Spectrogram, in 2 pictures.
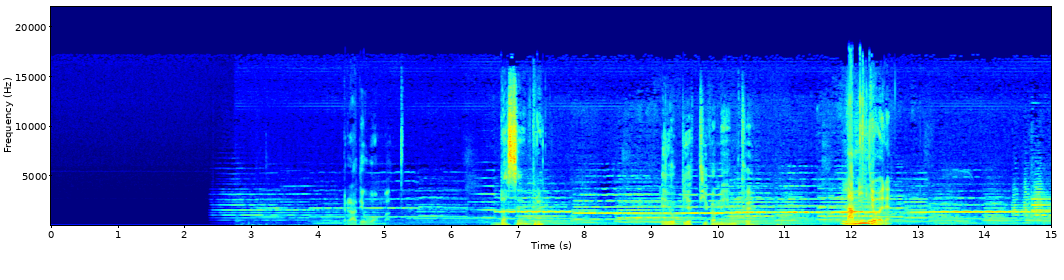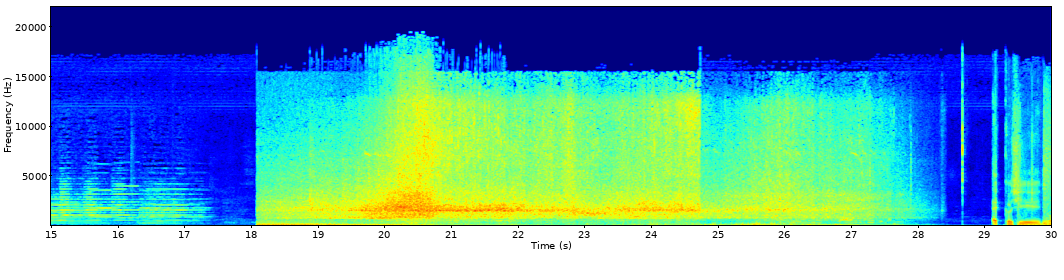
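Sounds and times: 
speech: 0:04.5 - 0:05.4, 0:06.6 - 0:07.6, 0:09.2 - 0:10.8, 0:11.8 - 0:12.7, 0:29.3 - 0:29.9
racing bicycles passing on the road during the Giro d'Italia: 0:18.1 - 0:28.4.

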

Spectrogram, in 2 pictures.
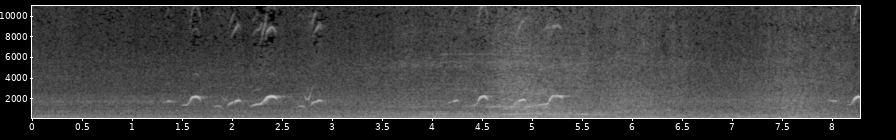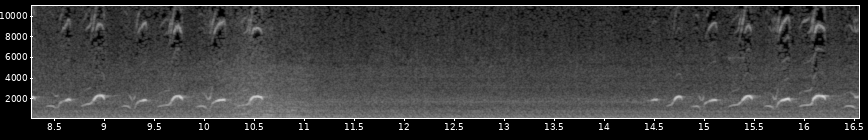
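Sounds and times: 
Hwamei giving rising whistled notes: 0:01.2 - 0:05.8, 0:07.9 - 0:10.8, 0:14.4 - 0:16.5.

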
